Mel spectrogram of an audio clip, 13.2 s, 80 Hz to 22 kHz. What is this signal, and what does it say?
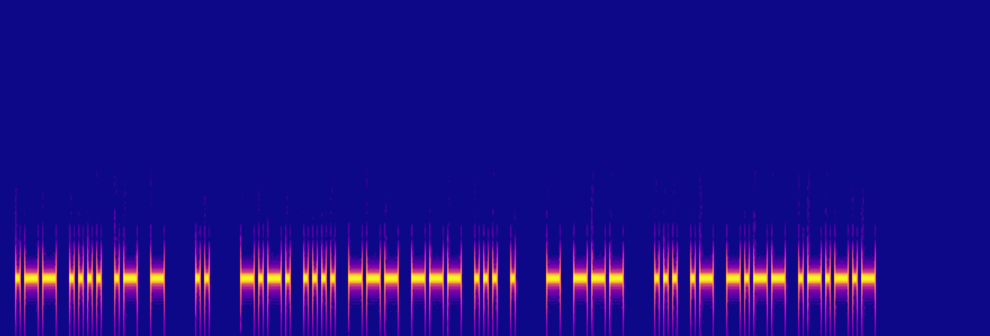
Morse code, heard as a keyed tone, about 21 wpm, 700 Hz. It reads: WHAT I CHOOSE TO SAY.
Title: Sentences from Top 1000 Words - Review Part 4 - 20wpm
